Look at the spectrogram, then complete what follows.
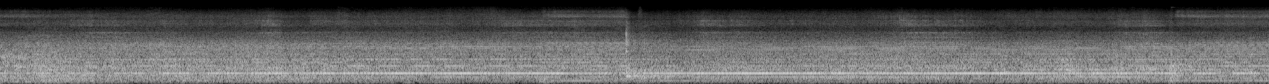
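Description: Hydraulic static pile driver's hydraulic system running as its long and short walking boats are test-moved: a steady whine over dense machine noise, with a sharp click about six seconds in.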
